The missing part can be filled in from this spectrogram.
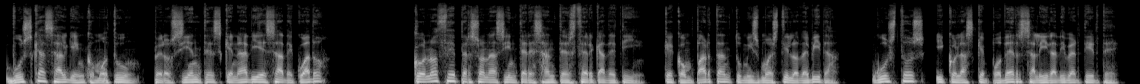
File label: ESP Male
